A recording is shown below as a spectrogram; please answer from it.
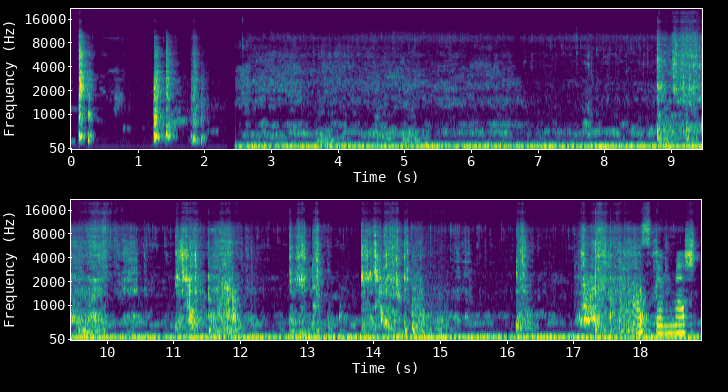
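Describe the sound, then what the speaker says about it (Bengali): A spoon scrapes and clinks inside a pot of sour curry made with prawns, with intermittent stirring strokes over a steady low hum and a person speaking throughout. "আজকে মেষ্টার গোটা দিয়ে টক রান্না করতেছি চিংড়ি মাছ দিয়ে।"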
